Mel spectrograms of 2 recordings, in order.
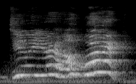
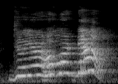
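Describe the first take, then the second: First: High loud pretend-parent order; mock scolding. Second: Mock scolding. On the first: Streamer jokingly ordering a viewer to study, mock scolding.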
